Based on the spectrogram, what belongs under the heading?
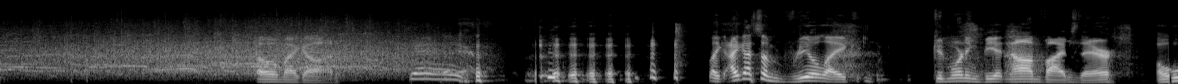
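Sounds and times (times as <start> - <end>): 
applause welcoming a guest onto a show: 0.0 - 4.9
speech: 2.6 - 3.5, 4.1 - 11.7
laughter: 4.1 - 7.8.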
